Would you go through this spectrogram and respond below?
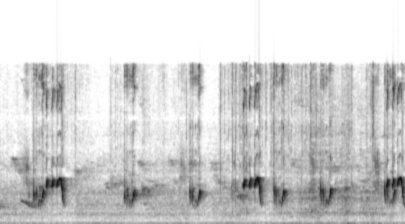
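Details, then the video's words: An ashy tailorbird sings short, sharp, high notes, sometimes doubled, repeated about once a second over a low steady hum. "Sâu đầu đỏ đá tay. Bird singing Orthotomus sepium"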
